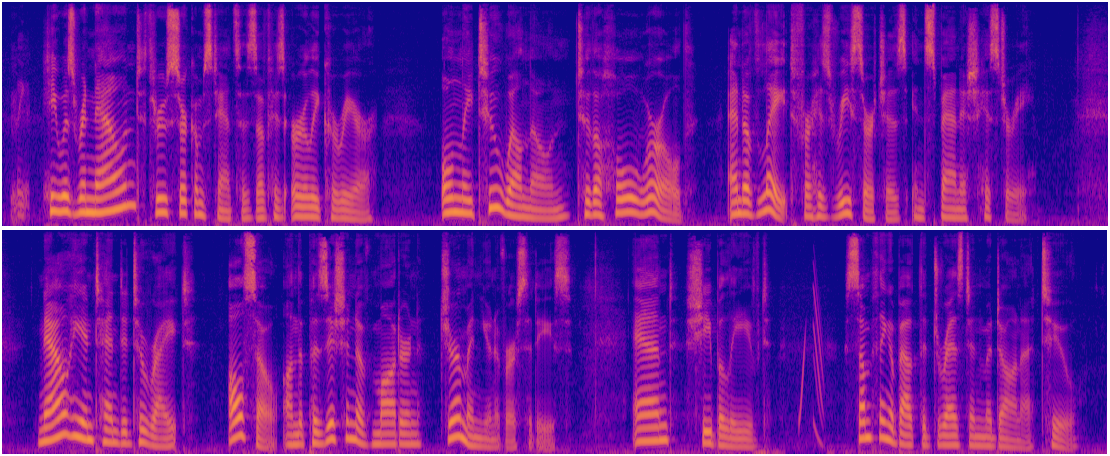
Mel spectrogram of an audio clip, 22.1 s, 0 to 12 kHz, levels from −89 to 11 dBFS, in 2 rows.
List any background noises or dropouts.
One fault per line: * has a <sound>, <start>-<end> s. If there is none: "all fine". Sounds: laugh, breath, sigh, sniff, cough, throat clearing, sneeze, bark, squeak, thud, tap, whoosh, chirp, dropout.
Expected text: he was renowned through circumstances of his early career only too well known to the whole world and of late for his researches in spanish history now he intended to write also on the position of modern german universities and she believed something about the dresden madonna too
* has a laugh, 0.1-0.3 s
* has a chirp, 19.0-19.3 s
